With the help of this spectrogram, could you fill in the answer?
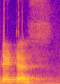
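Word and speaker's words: debtors: इसको लिखते हैं डेप्टर्स पर पढ़ते हैं डेटर्स। बी यहां पर साइलेंट है।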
